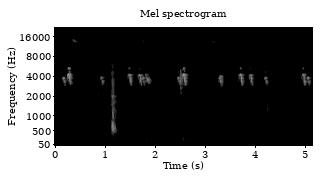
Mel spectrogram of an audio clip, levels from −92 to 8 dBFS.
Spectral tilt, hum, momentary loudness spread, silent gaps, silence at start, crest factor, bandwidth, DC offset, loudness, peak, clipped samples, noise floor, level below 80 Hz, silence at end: 1 dB/octave; none; 17 LU; none; 0.15 s; 24 dB; 16 kHz; under 0.1%; -43 LUFS; -24 dBFS; under 0.1%; -88 dBFS; under -90 dBFS; 0.05 s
